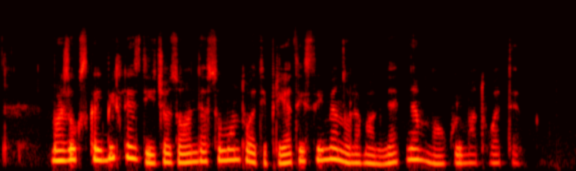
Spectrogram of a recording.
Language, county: Lithuanian, Kaunas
